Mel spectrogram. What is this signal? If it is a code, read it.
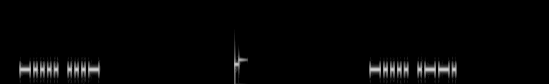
Morse code, heard as a keyed tone, about 36 wpm, 700 Hz. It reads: 6V 6P
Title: Single-Letter Single-Number 35wpm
